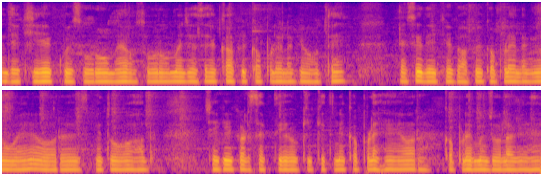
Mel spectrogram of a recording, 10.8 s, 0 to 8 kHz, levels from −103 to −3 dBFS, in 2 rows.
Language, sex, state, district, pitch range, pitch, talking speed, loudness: Hindi, male, Bihar, Bhagalpur, 115-120 Hz, 115 Hz, 210 wpm, -28 LUFS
